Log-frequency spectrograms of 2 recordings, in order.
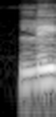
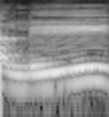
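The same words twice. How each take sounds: First: ली said short and light, "li"; short vowel. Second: ली held long, "leee"; long vowel. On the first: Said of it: "कम देर तक कहा". (ली को हल्का, कम देर तक) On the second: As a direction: stretch out the vowel in ली. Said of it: "ज़्यादा देर तक कहा". (ली को ज़्यादा देर तक खींचकर) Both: Shown as a demonstration.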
